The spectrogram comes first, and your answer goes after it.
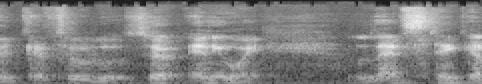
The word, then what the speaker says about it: Cthulu: by cthulu mods that's the name of it cthulu and that's how we pronounce it the name cthulu is actually a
